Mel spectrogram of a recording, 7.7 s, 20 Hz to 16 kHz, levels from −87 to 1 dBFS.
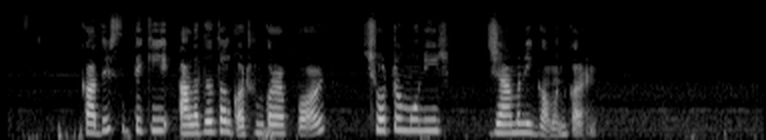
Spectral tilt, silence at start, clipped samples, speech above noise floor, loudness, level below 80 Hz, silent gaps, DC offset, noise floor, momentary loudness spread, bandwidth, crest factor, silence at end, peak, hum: -5 dB/octave; 0.85 s; under 0.1%; 38 dB; -32 LUFS; -78 dBFS; none; under 0.1%; -69 dBFS; 10 LU; 10 kHz; 22 dB; 1.7 s; -12 dBFS; none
